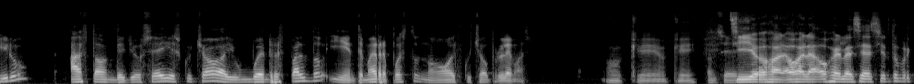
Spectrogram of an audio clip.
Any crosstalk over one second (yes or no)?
no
